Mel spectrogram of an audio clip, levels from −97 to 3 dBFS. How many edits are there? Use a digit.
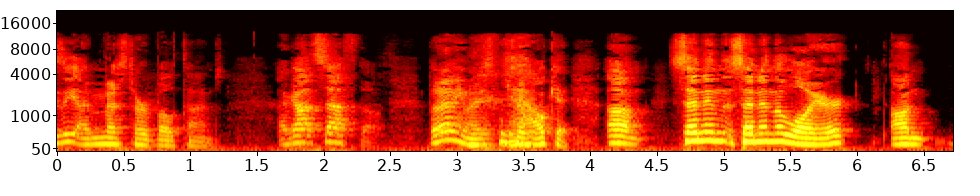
0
